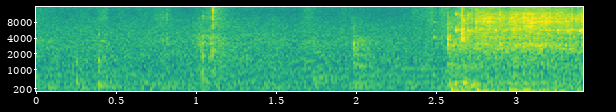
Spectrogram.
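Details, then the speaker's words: 1968 Benelli Mojave 260 single-cylinder motorcycle, sitting for over two decades, kick-started: light ticking, then a brief rough burst of firing that fades and dies. The throttle slide may be stuck, and the owner suspects the carburetor needs cleaning. "oh it wants to run [Music] shoot okay [Music] let's see maybe just putting fuel in it's not going to do it and my carburetor may need to be cleaned"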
